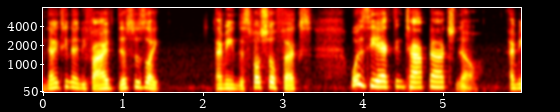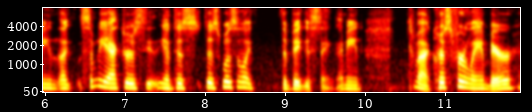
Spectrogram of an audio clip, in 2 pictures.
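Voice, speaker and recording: A man co-hosting a live stream, giving casual movie commentary in a rambling, halting way as he searches for words. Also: medium pitch, fairly bright tone, no echo.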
